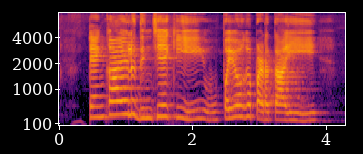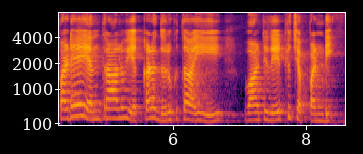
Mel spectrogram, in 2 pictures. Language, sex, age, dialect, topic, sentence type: Telugu, female, 36-40, Southern, agriculture, question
